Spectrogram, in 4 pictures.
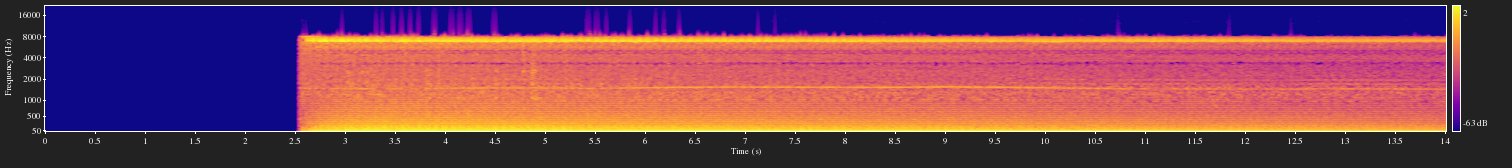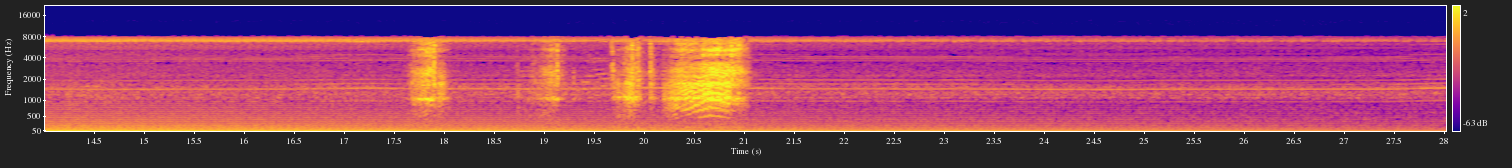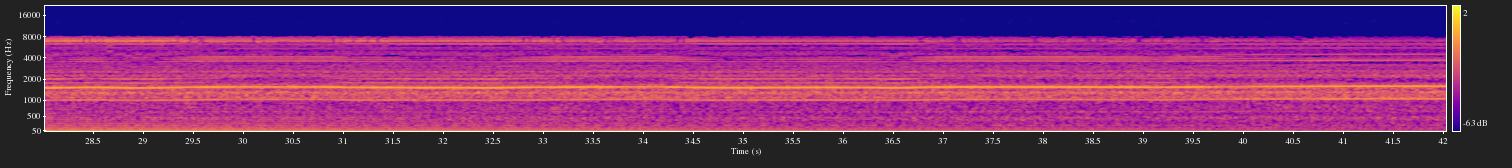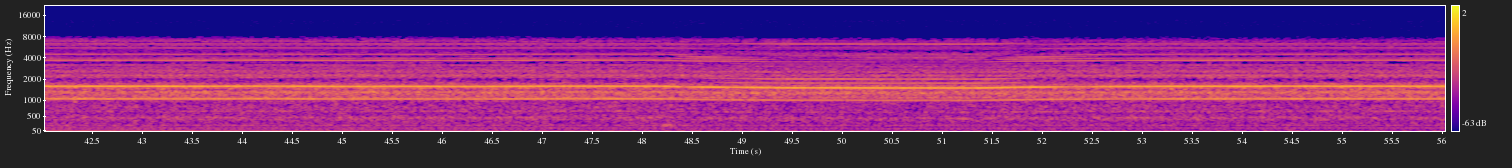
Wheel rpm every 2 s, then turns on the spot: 0, 0, 0, 0, 0, 0, 0, 0, 0, 10, 10, 0, 0, 0, 0, 0, 0, 0, 0, 0, 0, 0, 0, 0, 0, 0, 0, 0.
none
